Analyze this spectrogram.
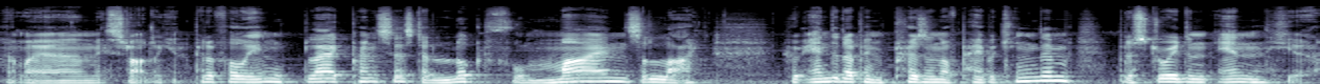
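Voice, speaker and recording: Over noticeable background noise, a man with an American accent talks at a fairly quick pace and fairly high pitch with lively intonation. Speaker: video game streamer. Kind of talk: reading game dialogue aloud on a live stream. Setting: live stream.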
